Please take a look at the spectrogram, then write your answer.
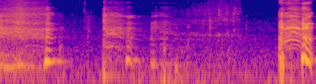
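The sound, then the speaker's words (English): A few loud coughs into a microphone in quick bursts, the first and last strongest, with quieter throaty sounds between them, from a woman hosting a seafood mukbang eating video with shrimp and crab. “Please cough into the mic. Please cough more into the mic.”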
